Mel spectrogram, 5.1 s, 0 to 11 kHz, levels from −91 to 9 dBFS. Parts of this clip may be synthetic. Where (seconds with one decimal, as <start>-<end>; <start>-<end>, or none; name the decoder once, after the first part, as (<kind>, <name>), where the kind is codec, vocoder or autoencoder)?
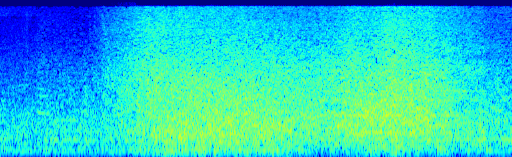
3.2-5.1 (codec, SNAC)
